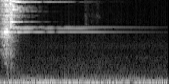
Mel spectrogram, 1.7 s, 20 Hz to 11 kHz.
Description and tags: Sword slide 2
metal, slide, sword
